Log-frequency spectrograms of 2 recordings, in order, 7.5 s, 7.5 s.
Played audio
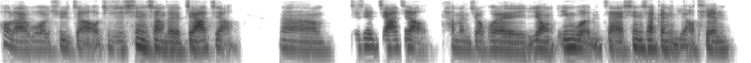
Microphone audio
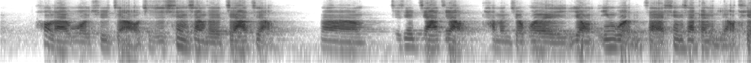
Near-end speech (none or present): none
